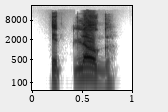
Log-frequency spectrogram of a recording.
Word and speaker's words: itlog: And that is itlog.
